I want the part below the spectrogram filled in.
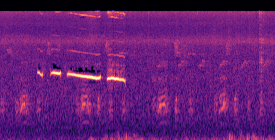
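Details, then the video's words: Common iora song offered as a bait call for singing birds: a few short whistles leading into long, level, slightly falling whistled notes, followed by a faint murmur of background noise. "Siulan Merdu Cipoh Sirtu"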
